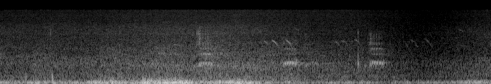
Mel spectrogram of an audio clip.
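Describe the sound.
Creaking calls of a large black bird with a big beak, a few short, hoarse harmonic cries rising over steady, rumbling wind noise.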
